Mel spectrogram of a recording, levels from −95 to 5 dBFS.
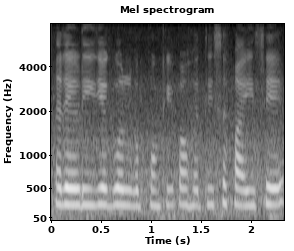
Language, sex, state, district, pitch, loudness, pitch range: Hindi, female, Punjab, Pathankot, 245 Hz, -16 LUFS, 235-250 Hz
